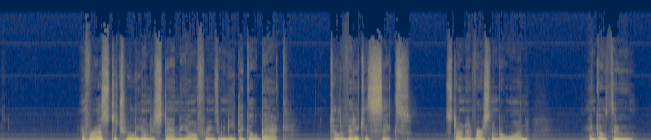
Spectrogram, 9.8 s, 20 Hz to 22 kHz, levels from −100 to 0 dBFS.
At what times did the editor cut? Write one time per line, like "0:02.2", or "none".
none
